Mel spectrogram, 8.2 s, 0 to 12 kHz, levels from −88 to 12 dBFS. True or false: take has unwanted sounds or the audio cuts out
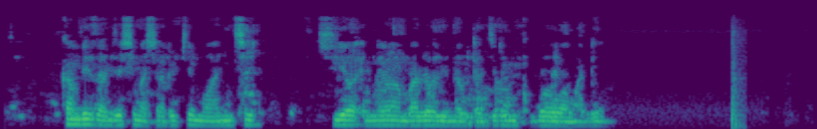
true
